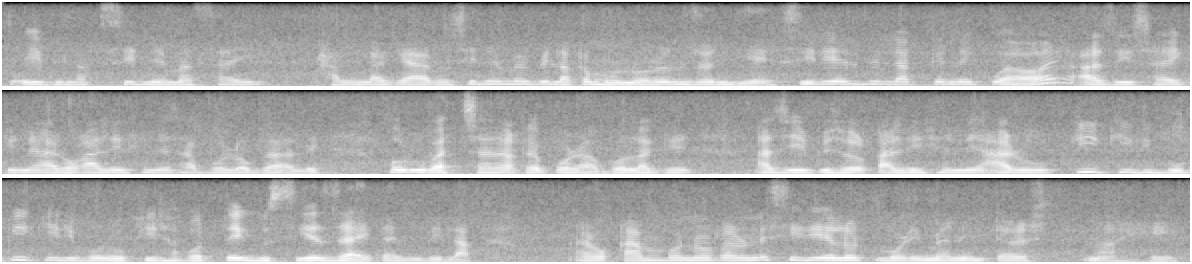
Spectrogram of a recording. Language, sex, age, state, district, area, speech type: Assamese, female, 30-45, Assam, Nalbari, rural, spontaneous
